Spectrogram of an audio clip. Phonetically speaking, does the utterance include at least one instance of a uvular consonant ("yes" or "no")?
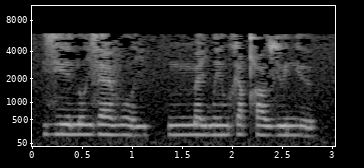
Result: yes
